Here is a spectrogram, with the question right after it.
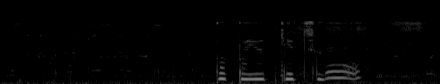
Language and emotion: Russian, neutral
